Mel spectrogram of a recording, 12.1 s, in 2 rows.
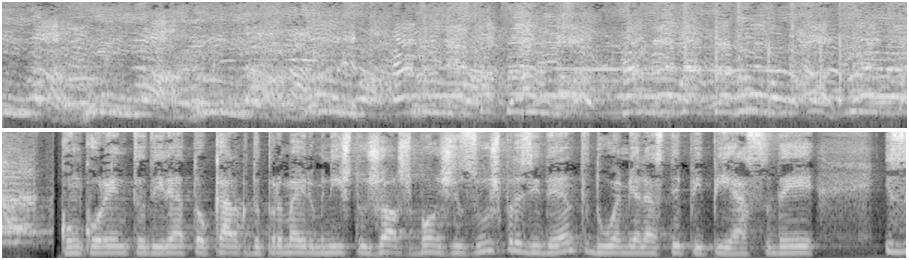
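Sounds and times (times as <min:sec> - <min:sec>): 
voters booing the outgoing prime minister: 0:00.0 - 0:06.4
speech: 0:06.5 - 0:12.0.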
